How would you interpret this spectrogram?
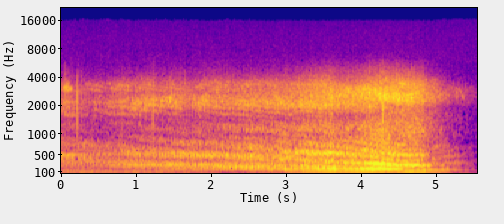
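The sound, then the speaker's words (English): A big black seaplane's propeller engine drones steadily as it circles over a plantation to land on stagnant water, a loud sustained hum with rising and falling pitch that swells toward the end before fading slightly. “Meanwhile, back at the plantation, a big black seaplane circles for a landing.”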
